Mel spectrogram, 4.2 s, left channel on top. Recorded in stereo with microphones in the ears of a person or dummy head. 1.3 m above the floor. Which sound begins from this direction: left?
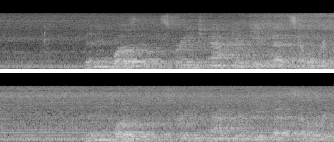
A man speaking, at 1.0 s.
